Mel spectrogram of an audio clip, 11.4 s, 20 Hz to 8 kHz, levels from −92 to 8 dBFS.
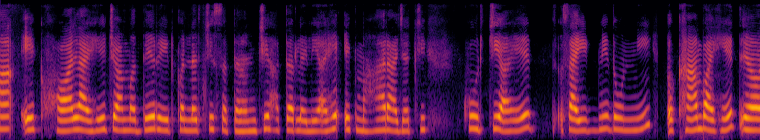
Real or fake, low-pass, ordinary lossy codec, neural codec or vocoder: fake; 7.2 kHz; none; codec, 16 kHz, 2 kbps, X-Codec, WavLM features, trained on Multilingual LibriSpeech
